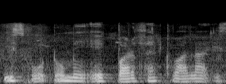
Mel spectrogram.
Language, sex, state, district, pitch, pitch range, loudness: Hindi, male, Bihar, Katihar, 145 Hz, 135-155 Hz, -19 LUFS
